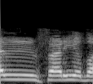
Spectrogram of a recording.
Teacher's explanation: اللام لم تضغم في الحرف الذي بعدها ظهرت اللام ظهور لام القمر · Term: لام قمرية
